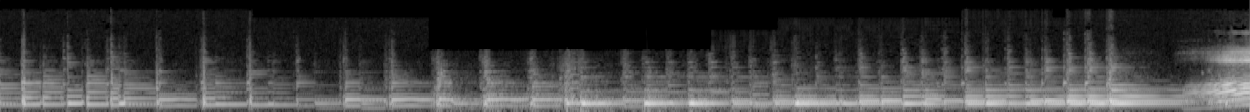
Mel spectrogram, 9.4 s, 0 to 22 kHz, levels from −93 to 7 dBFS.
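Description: At 3.22 s a call bitrate drop sets in and lasts until 9.17 s. The audio, carried over an Opus call path with a top end near 12 kHz, turns coarse and watery as the encoder is starved of bits. The top band falls to about 4 kHz, which fits a slide from roughly 48 kbps to 7 kbps, and the worst stretch holds for 1.13 s. Unlike packet loss, there are no gaps or clicks, only continuous smearing and dulling.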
